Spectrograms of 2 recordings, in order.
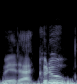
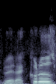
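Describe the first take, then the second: First: The u is lengthened and the final z dropped. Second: The final z is pronounced, the u is short. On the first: This is how locals say it. "extend the U for longer and will not pronounce the Z at the end" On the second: This is the full standard name. "the full name is Veracruz"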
